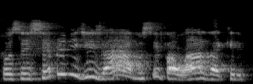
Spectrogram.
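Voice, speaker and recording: A woman's voice: high-pitched, big pitch swings, normal speed, gravelly, muffled recording. A woman chatting casually and informally, sometimes repeating words as she goes. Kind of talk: casual chat. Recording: echoey room, faint noise.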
